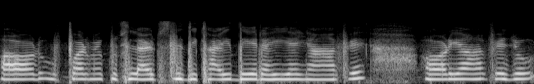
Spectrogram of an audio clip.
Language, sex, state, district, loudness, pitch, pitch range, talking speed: Hindi, female, Bihar, East Champaran, -13 LUFS, 245 Hz, 235-250 Hz, 190 wpm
